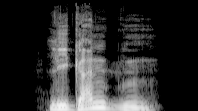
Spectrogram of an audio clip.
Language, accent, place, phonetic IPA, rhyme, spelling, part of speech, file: German, Germany, Berlin, [liˈɡandn̩], -andn̩, Liganden, noun, De-Liganden.ogg
- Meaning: 1. genitive singular of Ligand 2. plural of Ligand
